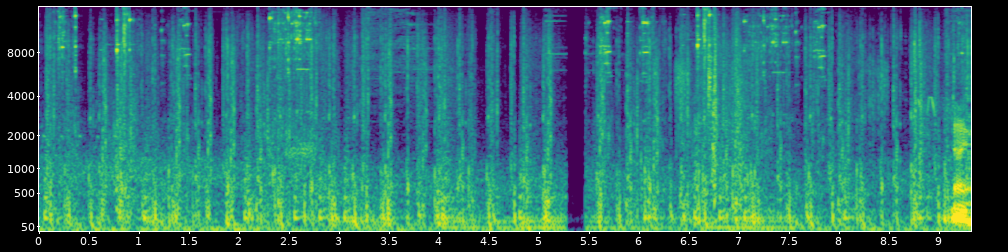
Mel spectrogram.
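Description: Horse hoofbeats from riding a mount through Mordor in the online game Lord of the Rings Online, a steady busy clatter running throughout with a brief dropout midway, mixed with game background sound.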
